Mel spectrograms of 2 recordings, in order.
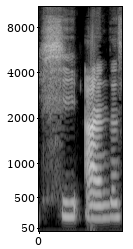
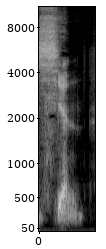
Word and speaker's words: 西安: 很铿锵有力，西安，但是外国人看到西安，他们都想要念成县，因为就是就是把这个声音连起来就对了，这样子，对啊。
